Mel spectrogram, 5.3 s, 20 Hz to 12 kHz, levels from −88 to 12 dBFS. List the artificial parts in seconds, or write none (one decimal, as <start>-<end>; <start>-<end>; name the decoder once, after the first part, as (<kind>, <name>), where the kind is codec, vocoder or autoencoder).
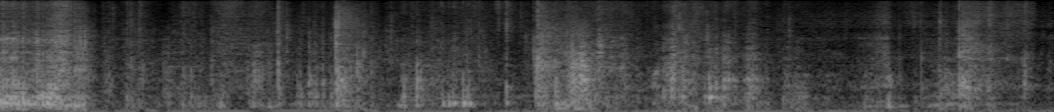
4.0-5.3 (codec, SNAC)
